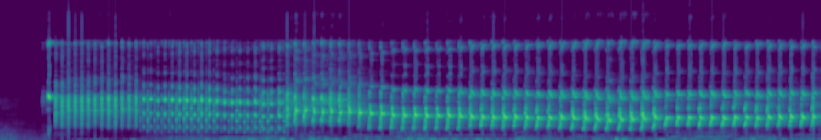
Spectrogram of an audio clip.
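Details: Lovebird giving a long 'ngekek' trill to call a rival: a sustained, very rapid high chattering trill that starts abruptly and runs unbroken for nearly eight seconds, about three pulses a second, growing slightly louder, with faint low background murmurs.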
